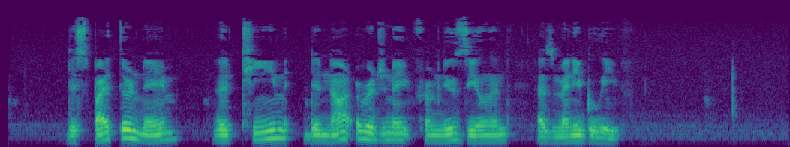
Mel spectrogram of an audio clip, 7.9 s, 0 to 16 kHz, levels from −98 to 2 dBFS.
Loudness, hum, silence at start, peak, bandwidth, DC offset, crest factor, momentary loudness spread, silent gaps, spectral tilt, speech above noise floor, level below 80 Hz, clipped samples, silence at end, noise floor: -29 LUFS; none; 0.65 s; -10 dBFS; 11 kHz; under 0.1%; 20 dB; 9 LU; none; -5 dB/octave; 41 dB; -72 dBFS; under 0.1%; 1.7 s; -68 dBFS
